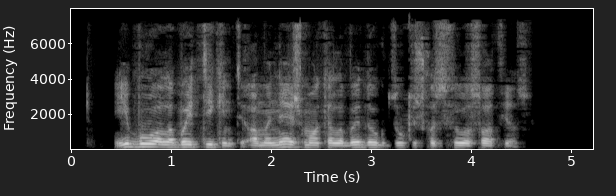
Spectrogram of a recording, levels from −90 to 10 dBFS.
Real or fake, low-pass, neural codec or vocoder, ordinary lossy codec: real; 7.2 kHz; none; AAC, 32 kbps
